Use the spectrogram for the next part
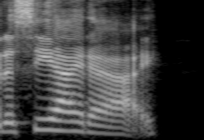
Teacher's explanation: we use the flap T, we reduce the to, we kind of say it a little bit not slurred, but it just isn't super clear.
